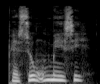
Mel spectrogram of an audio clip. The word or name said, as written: personmæssig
